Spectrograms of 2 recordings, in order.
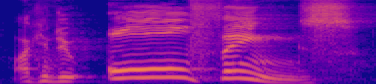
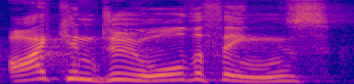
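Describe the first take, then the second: First: The word all is stressed. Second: The word do is stressed. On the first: The focus is on doing absolutely everything. "It's about all" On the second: The focus is on what the speaker does. "the emphasis is now on us doing"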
